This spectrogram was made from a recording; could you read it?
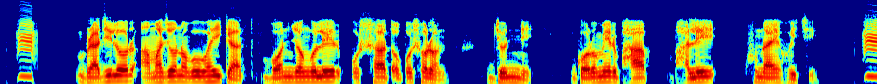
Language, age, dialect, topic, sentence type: Bengali, 25-30, Rajbangshi, agriculture, statement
